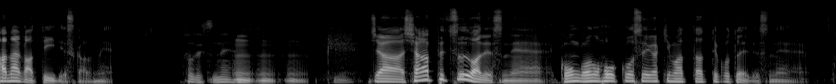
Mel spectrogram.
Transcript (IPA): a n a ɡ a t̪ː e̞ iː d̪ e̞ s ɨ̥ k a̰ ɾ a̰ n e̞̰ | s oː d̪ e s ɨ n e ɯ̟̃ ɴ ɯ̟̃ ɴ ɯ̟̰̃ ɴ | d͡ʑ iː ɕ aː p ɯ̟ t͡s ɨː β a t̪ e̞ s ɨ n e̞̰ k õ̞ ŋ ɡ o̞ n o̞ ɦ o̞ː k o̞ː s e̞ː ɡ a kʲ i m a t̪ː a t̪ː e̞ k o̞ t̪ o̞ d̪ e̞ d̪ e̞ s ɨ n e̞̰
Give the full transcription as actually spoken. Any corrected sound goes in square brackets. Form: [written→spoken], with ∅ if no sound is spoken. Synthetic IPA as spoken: a n a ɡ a t̪ː e̞ iː d̪ e̞ s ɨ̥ k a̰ ɾ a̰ n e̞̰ | s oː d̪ e s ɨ n e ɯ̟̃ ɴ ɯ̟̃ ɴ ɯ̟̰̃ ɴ | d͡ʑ [iː→aː] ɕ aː p ɯ̟ t͡s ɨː β a [t̪→d̪] e̞ s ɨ n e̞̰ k õ̞ ŋ ɡ o̞ n o̞ ɦ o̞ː k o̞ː s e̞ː ɡ a kʲ i m a t̪ː a t̪ː e̞ k o̞ t̪ o̞ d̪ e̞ d̪ e̞ s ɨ n e̞̰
